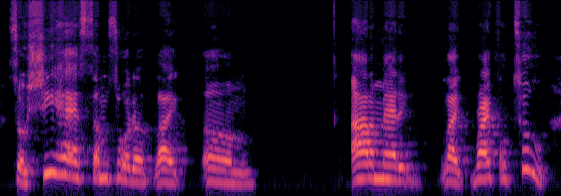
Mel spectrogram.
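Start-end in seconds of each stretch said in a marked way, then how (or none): none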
